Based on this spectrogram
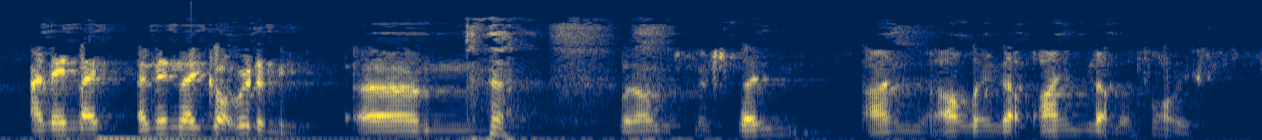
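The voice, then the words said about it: London accent. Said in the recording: “from your accent, you're a London boy”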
